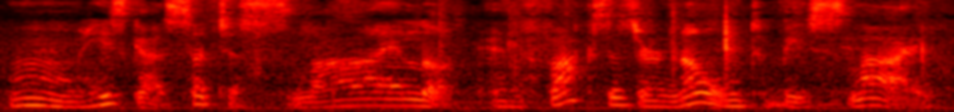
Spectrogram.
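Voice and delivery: ordinary delivery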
